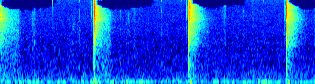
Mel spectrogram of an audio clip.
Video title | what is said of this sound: Mercury Dime - Coin Ping Test | obviously fake you can hear it makes a thud sound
